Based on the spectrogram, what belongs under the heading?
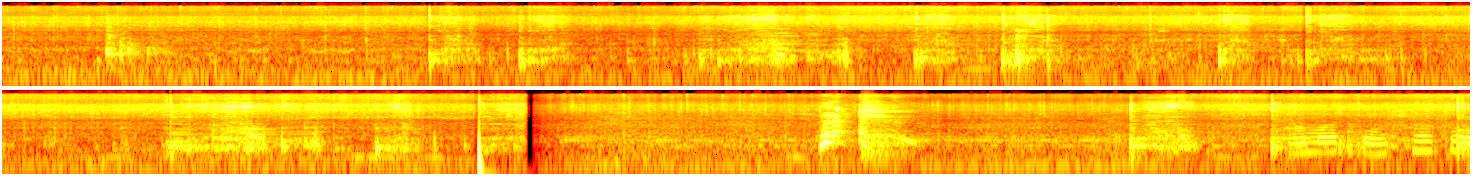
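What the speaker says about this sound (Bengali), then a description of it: "যাতে খুব তাড়াতাড়ি ভাজাও হয়ে যায়, পেঁয়াজটা মজেও যায়" Onions and tomato sizzle and fry in a pan for a crab curry, with steady crackling broken by repeated stirring and scraping strokes of a spatula, close and fairly loud throughout.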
